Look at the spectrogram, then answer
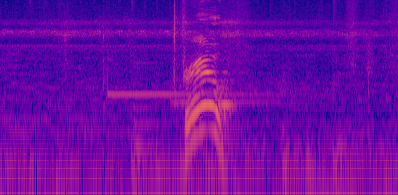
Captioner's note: rings doorbell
